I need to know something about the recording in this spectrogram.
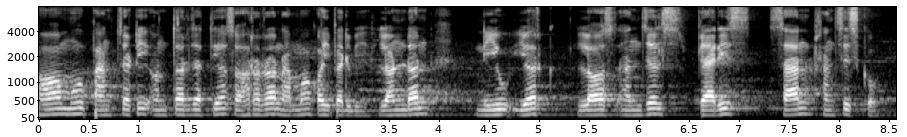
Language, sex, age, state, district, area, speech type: Odia, male, 30-45, Odisha, Khordha, rural, spontaneous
